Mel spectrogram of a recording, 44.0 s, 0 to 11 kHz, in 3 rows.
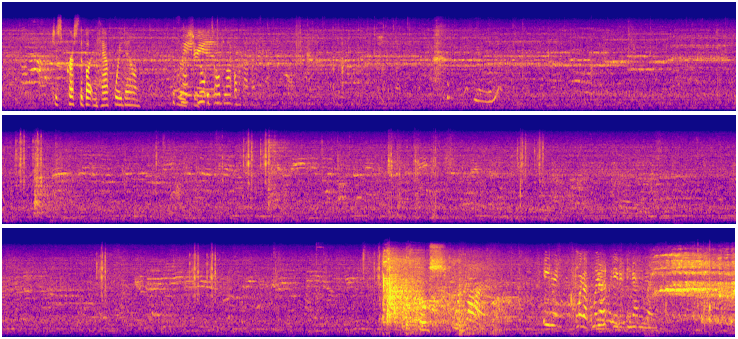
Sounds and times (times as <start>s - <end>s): Music: 0.0s - 44.0s.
